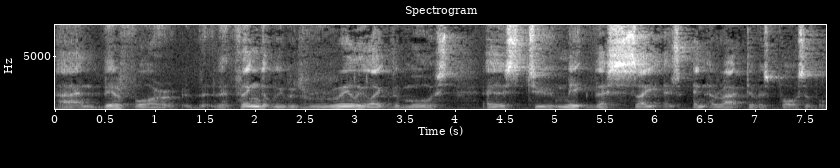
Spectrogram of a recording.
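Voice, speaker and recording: With audible room echo, a man speaks at a moderate pace in a very deep, low pitch with ordinary pitch variation and a bright, sharp tone. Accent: Scottish. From Scotland. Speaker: ukulele community organizer. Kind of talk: casual talk to camera. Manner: halting, many repeated words.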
